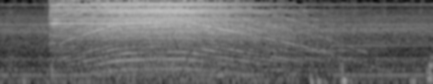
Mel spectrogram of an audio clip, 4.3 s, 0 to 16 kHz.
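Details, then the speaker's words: Castle 1650 brushless motor on custom 8S Infraction V2 RC car, after replacing suspect cheap or incompatible 8mm connectors with Poseidon bullets: smooth whine climbing then winding down, even, no stutter or cut-outs; running cleanly. "Everything sounds good so far. I'll be damned. Those connectors were either cheap or not compatible with Castle."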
